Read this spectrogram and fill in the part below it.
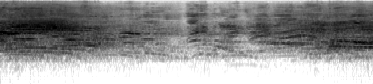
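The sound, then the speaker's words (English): An audience screams together on cue after a count of three, at full volume, a dense wall of many high, overlapping voices that dips briefly in the middle before surging back loud for nearly five seconds. “I'm gonna count to three and then you just scream your head off, okay?”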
